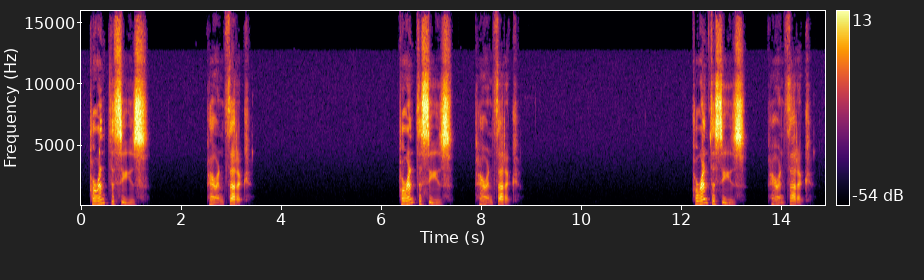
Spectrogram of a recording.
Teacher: you'll feel a little explosion in parentheses you don't feel it in parenthetic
